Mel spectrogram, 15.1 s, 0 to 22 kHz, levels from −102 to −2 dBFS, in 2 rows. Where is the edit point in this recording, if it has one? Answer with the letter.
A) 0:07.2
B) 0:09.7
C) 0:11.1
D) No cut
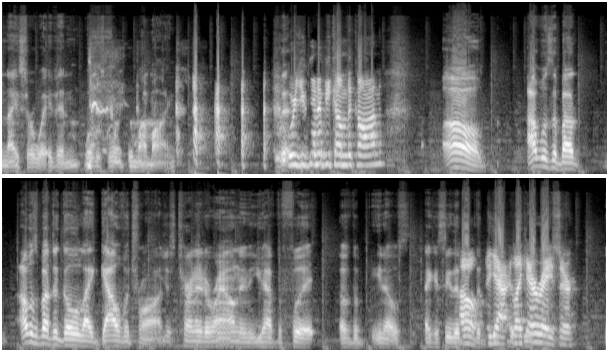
B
